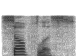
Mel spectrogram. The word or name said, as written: selfless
